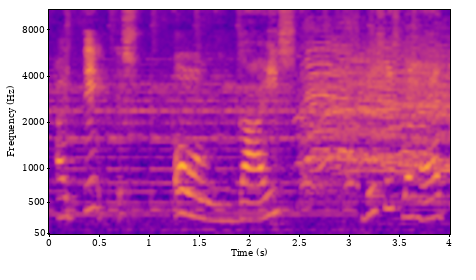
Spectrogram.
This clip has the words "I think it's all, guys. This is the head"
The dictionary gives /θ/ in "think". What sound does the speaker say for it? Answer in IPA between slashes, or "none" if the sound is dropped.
/t/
